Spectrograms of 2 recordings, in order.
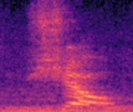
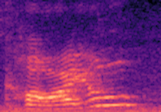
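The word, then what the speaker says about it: Kjell: but that's why I thought K-J-E-L-L would be pronounced shell. So it was a guess, so I don't know for sure. Oh, it's pronounced Kyle?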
